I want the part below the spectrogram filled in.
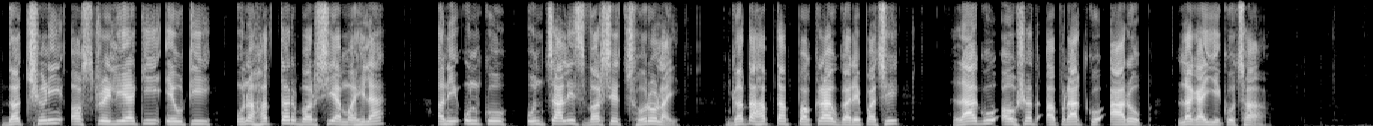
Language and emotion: Nepali, neutral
